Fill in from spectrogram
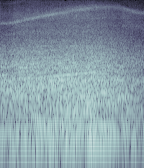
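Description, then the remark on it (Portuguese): The engine of a free municipal bus that takes a boy and his brother to school rumbles, steady and loud, with a high whine rising slowly and fading slightly at the end. No voices. “O ônibus busca e deixa ele e o irmão no caminho.”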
